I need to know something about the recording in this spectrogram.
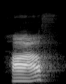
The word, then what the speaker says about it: half: And L is silent before F. Half, calf, and many more words.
